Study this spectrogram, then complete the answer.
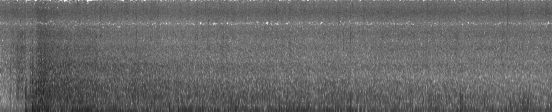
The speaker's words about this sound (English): That is the sound of lightning striking very close, a giant spark leaping from cloud to ground and back up again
